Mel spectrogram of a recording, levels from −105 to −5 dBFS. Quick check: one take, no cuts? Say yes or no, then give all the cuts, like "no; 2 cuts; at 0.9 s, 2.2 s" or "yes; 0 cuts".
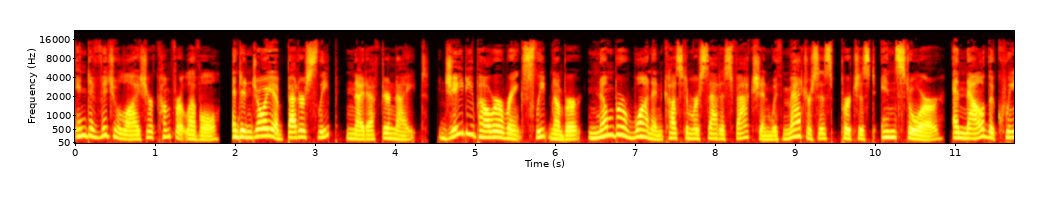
yes; 0 cuts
